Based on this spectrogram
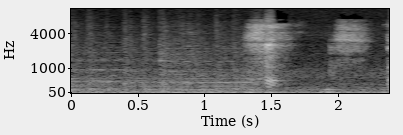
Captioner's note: exhale in disappointment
